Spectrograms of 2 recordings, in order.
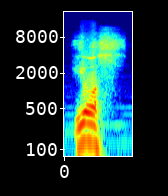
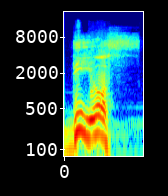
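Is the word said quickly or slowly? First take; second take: quickly; slowly. First: The word is said quickly, run together. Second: The word is said more slowly, with a y-glide. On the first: This is the Spanish pronunciation. "Spanish, Diyos. Mabilis, mas mabilis" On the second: This is the Tagalog pronunciation. "sa Tagalog, Diyos. Kasi meron tayong Y"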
